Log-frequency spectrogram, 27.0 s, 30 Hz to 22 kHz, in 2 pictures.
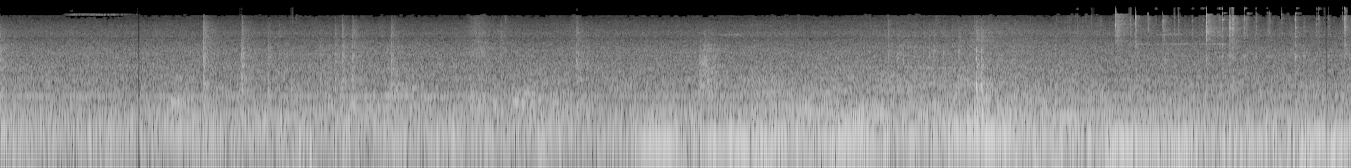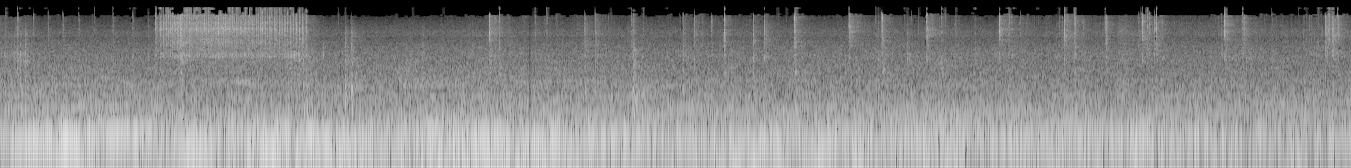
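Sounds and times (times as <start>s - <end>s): bicycle chain running: 10.4s - 27.0s
drivetrain clicks: 10.7s - 27.0s.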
